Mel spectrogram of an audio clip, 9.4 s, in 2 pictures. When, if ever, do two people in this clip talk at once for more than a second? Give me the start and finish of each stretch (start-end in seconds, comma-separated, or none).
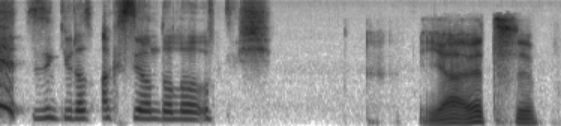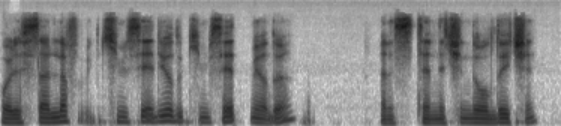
none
